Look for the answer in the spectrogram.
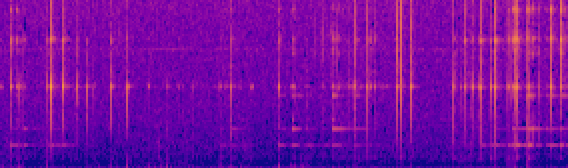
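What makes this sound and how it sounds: Long painted fingernails tap and scratch a small brown-tinted glass perfume bottle with an embossed pattern and a silver cap, held up in both hands. Quiet, sharp clicks and bright glassy tinks come in quick irregular bursts, each with a faint high ring that dies away almost at once. Soft scratching ticks fill the gaps between them.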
